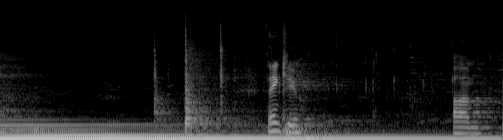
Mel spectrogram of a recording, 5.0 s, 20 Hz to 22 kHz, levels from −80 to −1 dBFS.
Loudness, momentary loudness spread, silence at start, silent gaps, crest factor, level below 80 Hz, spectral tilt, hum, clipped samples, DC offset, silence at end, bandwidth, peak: -32 LUFS; 9 LU; 0 s; none; 12 dB; -28 dBFS; -7 dB/octave; none; under 0.1%; under 0.1%; 0 s; 6.2 kHz; -16 dBFS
